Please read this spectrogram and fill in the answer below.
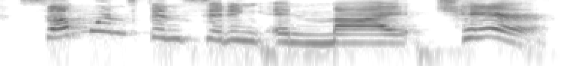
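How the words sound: It is growled in Papa Bear's voice.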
